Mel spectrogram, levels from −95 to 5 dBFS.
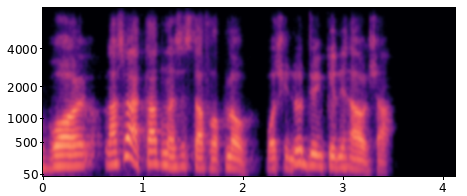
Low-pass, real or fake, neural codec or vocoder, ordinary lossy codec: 7.2 kHz; fake; codec, 16 kHz, 1 kbps, FunCodec, trained on LibriTTS, 50 frames a second; Opus, 24 kbps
